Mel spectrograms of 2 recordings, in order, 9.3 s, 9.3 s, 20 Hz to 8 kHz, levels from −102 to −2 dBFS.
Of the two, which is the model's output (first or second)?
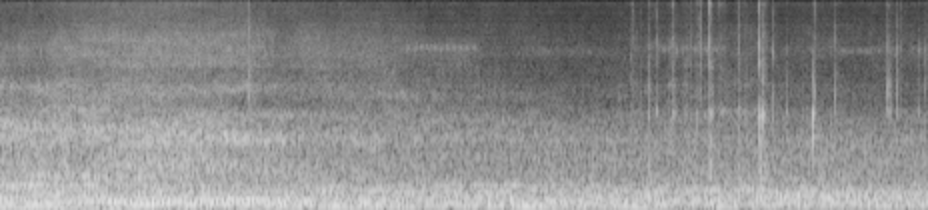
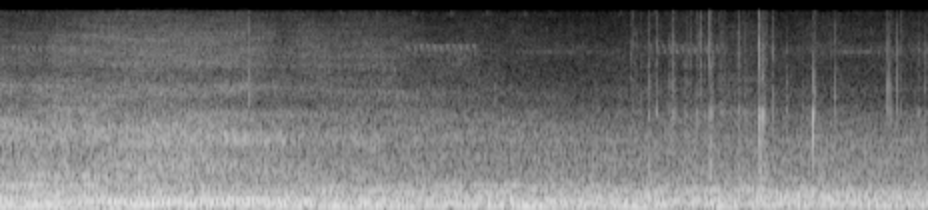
first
